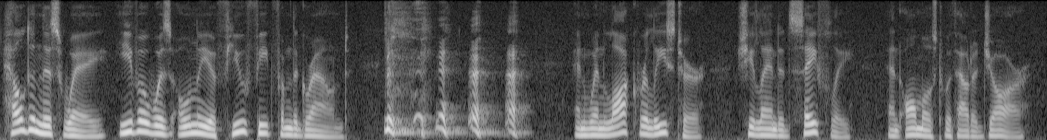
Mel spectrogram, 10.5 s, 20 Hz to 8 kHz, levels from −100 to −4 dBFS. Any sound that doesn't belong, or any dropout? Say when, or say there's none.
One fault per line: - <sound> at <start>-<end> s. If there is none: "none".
- laugh at 3.8-5.4 s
